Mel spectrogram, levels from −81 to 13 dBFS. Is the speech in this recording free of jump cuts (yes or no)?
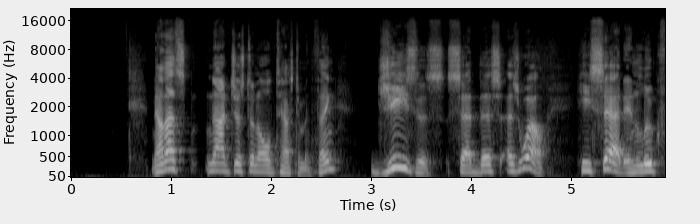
yes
